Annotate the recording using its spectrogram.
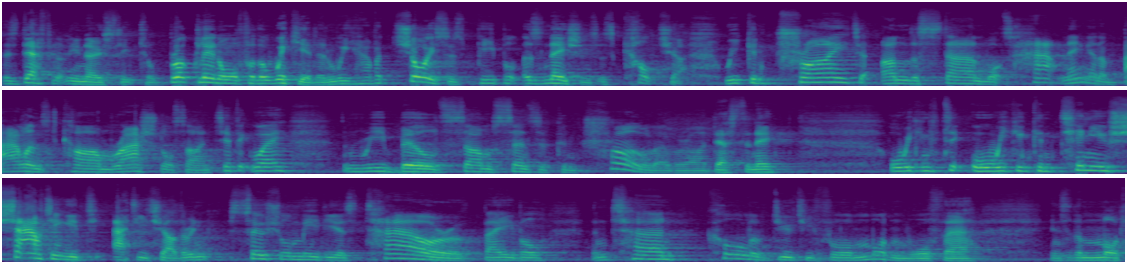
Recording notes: a recording of the Hugh Cudlipp lecture at City, University of London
